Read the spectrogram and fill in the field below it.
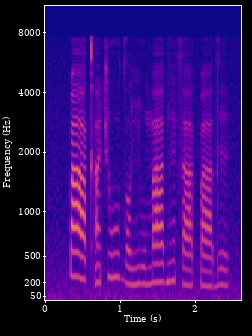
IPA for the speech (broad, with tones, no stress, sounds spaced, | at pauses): k͡p aː˦˨ kʼ ã˨ t͡ʃ uː˦ d ɔ˨ ɲ u˨ m aː˦ d ĩ˦ s aː˨ k͡p aː˨ d ɪ˦˨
